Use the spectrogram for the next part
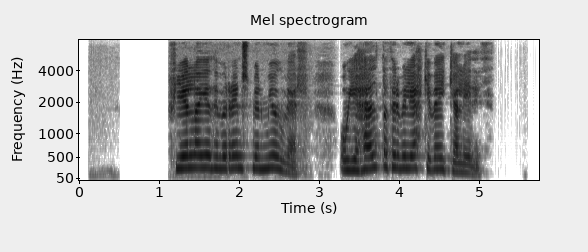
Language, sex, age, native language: Icelandic, female, 50-59, Icelandic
